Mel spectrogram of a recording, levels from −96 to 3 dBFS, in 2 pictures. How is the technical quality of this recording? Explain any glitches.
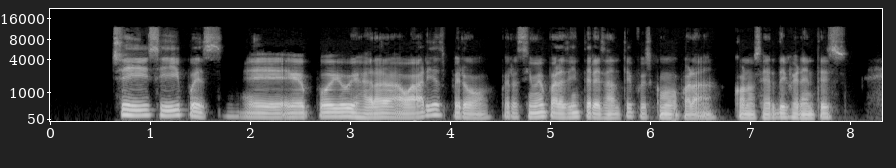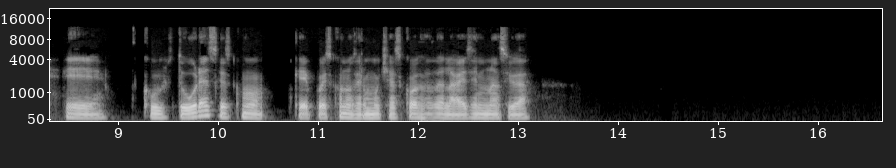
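Nothing stood out on listening to this speech recording, and there are no glitches to explain.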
